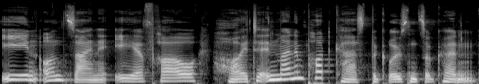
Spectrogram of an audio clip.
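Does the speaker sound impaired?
No.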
